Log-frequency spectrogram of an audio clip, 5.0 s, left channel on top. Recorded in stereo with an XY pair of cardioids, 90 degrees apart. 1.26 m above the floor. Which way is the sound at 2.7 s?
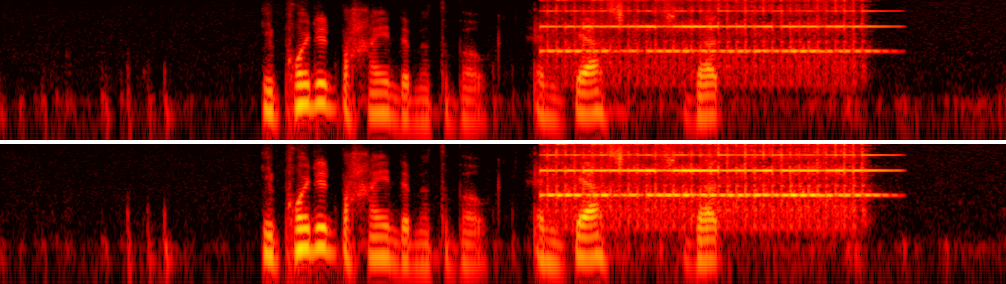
50° right.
